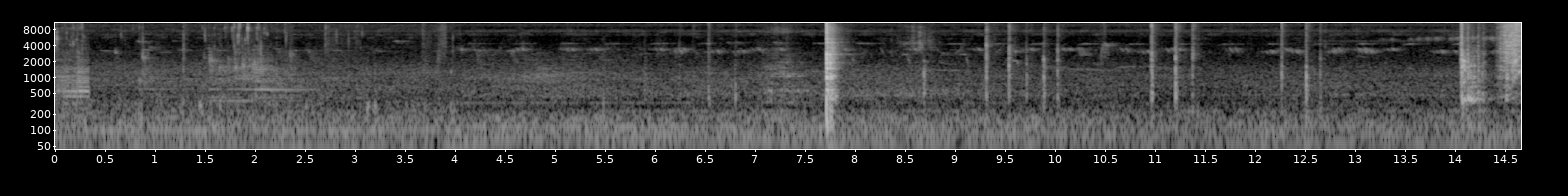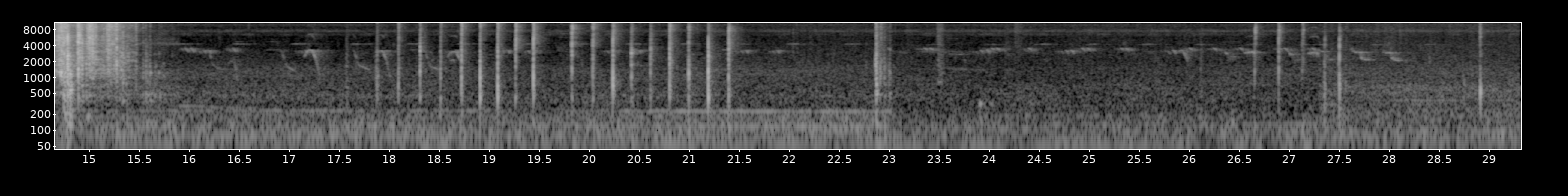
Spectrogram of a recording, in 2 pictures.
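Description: Birds chirping in the background, with scattered sharp clicks and knocks. About halfway through there is a brief loud hiss, followed by a run of quick taps, about three a second.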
